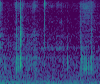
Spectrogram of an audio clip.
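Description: Near silence with a few faint plastic clicks in the first second, from the lid of a mini thermal printer being unlatched and opened.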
